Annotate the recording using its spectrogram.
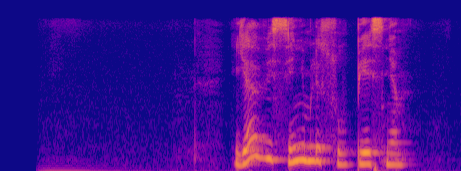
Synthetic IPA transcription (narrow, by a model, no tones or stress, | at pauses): javːʲɪsʲenʲjɪmlʲɪsupʲesʲnʲə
